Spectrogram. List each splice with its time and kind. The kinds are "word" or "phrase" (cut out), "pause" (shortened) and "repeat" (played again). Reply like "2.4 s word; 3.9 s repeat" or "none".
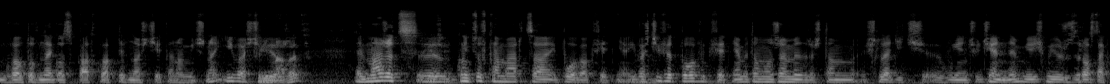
none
